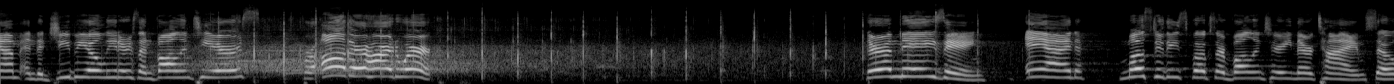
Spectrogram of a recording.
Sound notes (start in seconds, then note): 4.5 audience applauds; 4.5 hands clapping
